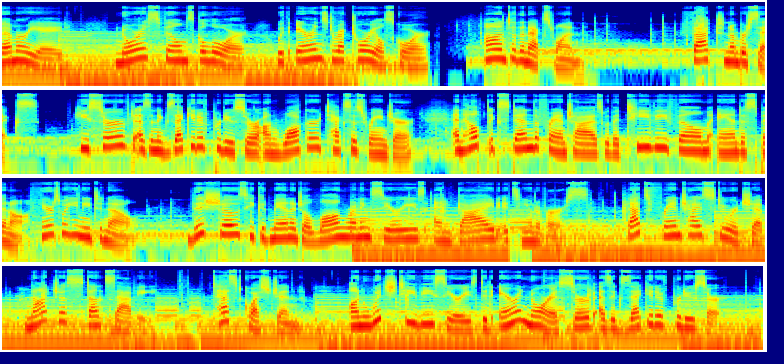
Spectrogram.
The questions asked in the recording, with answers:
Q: on which TV series did Aaron Norris serve as executive producer?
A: Walker, Texas Ranger.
